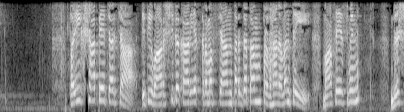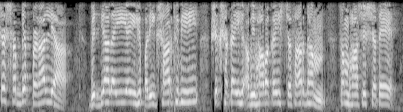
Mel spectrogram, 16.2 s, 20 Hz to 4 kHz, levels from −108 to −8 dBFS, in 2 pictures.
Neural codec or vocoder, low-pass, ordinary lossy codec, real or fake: none; 3.6 kHz; none; real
